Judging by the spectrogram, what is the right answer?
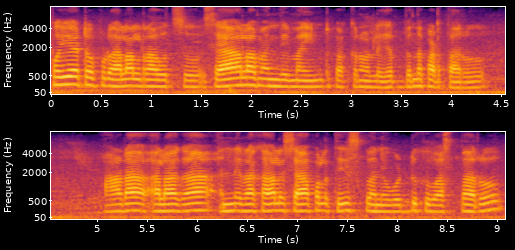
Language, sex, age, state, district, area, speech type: Telugu, female, 60+, Andhra Pradesh, Nellore, rural, spontaneous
